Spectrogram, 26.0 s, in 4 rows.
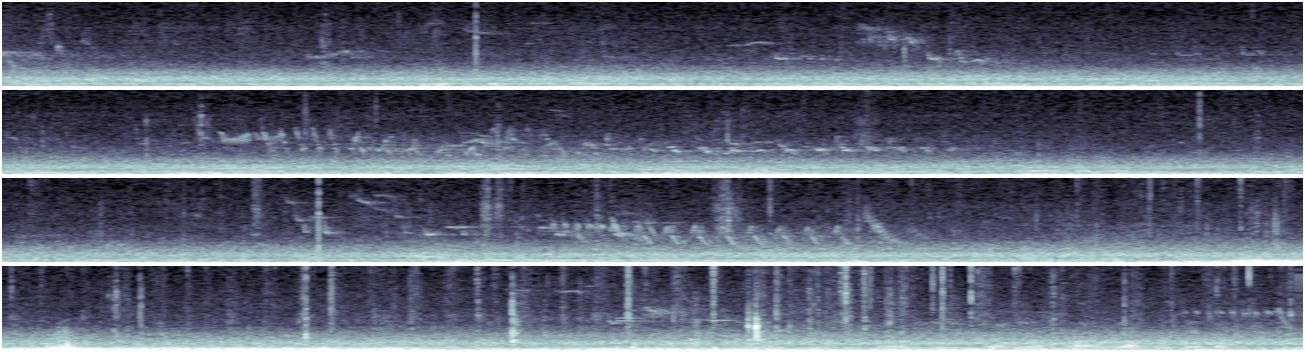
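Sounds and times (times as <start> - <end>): low outdoor rumble: 0.0 - 26.0
birds trilling: 22.3 - 26.0.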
